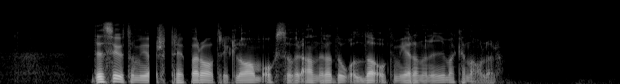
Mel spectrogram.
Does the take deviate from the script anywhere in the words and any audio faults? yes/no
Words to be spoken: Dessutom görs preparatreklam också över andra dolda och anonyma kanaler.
yes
